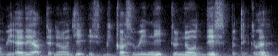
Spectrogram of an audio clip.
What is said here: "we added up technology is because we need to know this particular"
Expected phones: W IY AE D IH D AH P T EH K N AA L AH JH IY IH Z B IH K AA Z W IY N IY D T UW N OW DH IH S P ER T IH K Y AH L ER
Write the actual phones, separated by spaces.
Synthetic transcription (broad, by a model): W IY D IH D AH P T EH K N AA L AH JH IY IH S B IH K AA S W IY N IY D T UW N OW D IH S P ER T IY K Y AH L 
